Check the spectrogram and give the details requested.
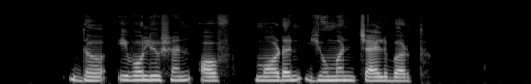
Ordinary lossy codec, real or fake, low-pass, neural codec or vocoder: none; real; none; none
